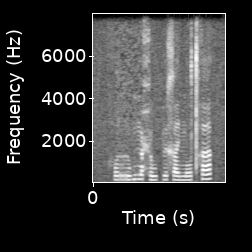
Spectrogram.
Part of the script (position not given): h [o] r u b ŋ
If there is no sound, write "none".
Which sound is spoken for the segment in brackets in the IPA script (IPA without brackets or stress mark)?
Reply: o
